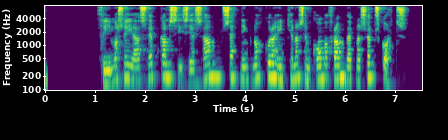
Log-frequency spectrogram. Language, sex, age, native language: Icelandic, male, 30-39, Icelandic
